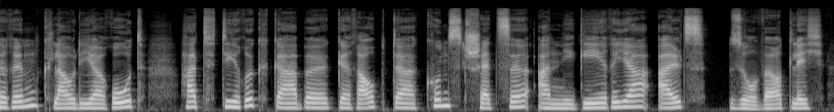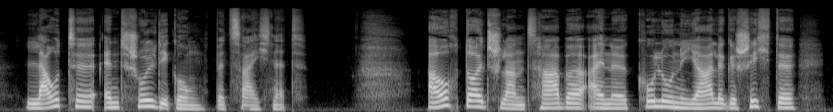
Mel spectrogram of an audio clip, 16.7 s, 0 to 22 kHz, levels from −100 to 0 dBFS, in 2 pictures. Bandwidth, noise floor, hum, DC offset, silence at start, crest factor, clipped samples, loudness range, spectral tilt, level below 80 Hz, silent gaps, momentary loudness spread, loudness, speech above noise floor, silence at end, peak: 16 kHz; -69 dBFS; none; under 0.1%; 0 s; 16 dB; under 0.1%; 4 LU; -5 dB/octave; -66 dBFS; none; 7 LU; -24 LUFS; 46 dB; 0.4 s; -8 dBFS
